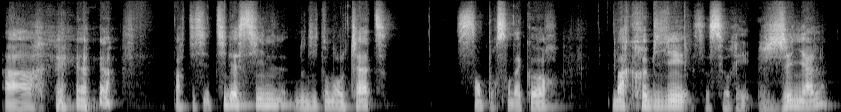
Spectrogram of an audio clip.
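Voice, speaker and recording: Reading out viewer suggestions on his live stream, this host is upbeat and chatty, musing aloud as he goes. He speaks slowly with long pauses, his mid-range voice mellow and expressive.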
